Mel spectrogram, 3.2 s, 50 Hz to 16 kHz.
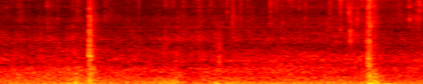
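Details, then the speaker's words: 1994 Cadillac DeVille after replacing power steering pump and lines, running in rain: quiet, even low idle rumble with only a couple of light clicks and no pump whine; steering pump healthy, though wet belt may chirp. "so it's real quiet sound like what the cal exposed sound nice and quiet ain't gonna be noisy you know"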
